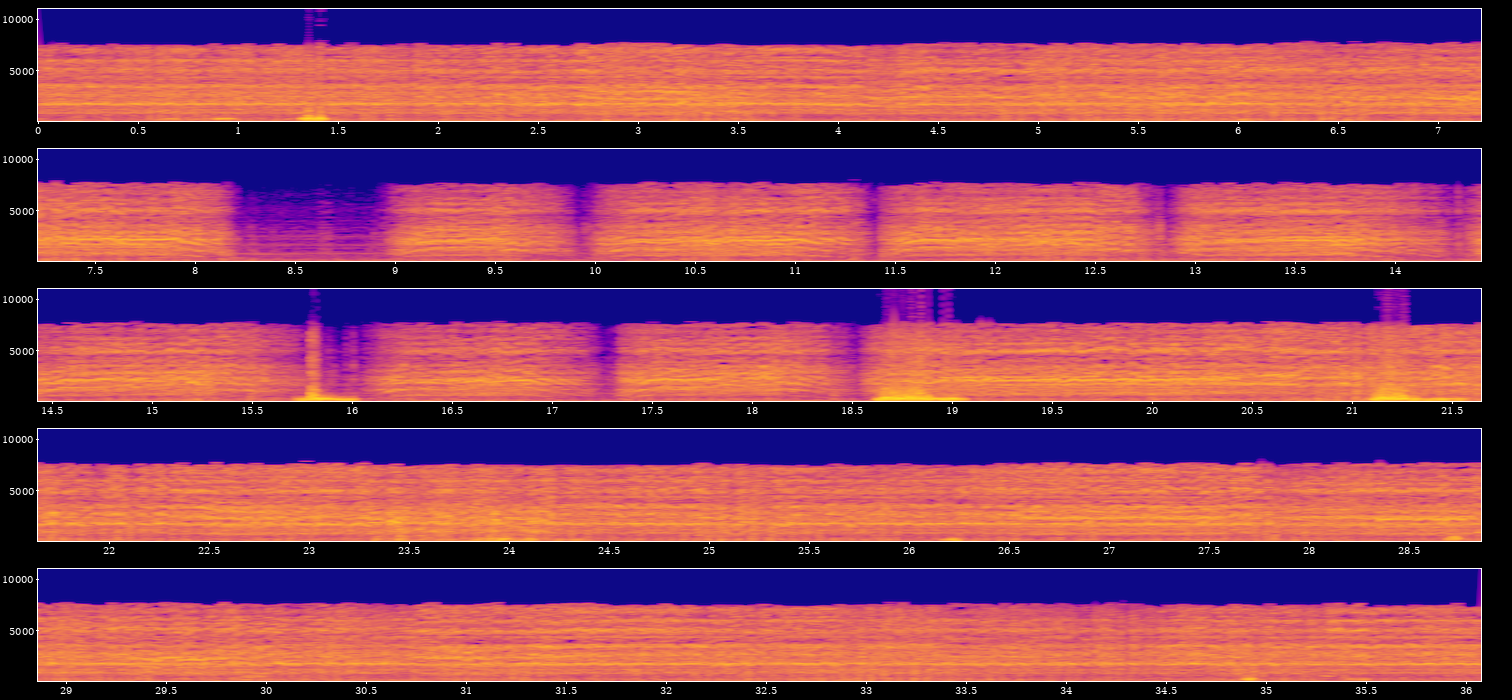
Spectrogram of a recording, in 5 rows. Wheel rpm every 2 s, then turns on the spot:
230, 220, 220, 200, 70, 140, 130, 110, 120, 160, 220, 220, 230, 220, 220, 220, 230, 230.
none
